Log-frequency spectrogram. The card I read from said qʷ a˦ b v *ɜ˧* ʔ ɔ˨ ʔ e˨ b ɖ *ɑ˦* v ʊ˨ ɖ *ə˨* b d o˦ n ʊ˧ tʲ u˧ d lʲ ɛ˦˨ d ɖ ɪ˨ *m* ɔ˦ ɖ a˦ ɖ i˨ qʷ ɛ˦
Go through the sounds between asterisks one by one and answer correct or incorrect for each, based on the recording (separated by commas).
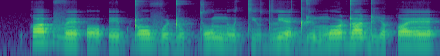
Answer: incorrect, incorrect, incorrect, correct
